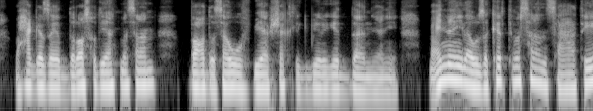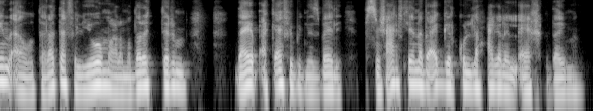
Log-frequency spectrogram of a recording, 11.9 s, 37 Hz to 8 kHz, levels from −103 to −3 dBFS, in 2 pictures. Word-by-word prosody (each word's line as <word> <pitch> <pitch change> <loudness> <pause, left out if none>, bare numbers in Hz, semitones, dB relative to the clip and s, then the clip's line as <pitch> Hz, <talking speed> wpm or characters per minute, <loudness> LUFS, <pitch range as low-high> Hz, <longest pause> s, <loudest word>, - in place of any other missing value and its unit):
وحاجة 120 +2 +2
زي 115 -1 +3
الدراسة 115 +3 +1
دِيّة 120 +1 +2
مثلًا 130 +1 0 0.3
باقعد 120 -1 +2
أسوِّف 115 -1 +2
بيها 115 0 +3
بشكل 115 +1 -3
كبير 105 +2 -1
جدًا 105 -1 -1
يعني 95 -1 -4 0.3
مع - - 0
إني 170 +1 +6
لو 125 -5 +5
ذاكرت 150 +8 0
مثلًا 155 -3 +1
ساعتين 125 +6 +1
أو 100 -2 -3
3 115 +8 -1
في 130 - -11
اليوم 120 +4 +3
على 100 -3 -2
مدار 100 +5 +1
الterm 125 -1 -1 0.5
ده 110 - +1
هيبقى 130 -2 +3
كافي 125 +1 0
بالنسبة 100 -1 -3
لي، 100 -2 -4 0.2
بس - - -1
مش 105 0 -2
عارف 135 +2 -1
ليه 135 - +3
أنا 130 - +2
بأجل 120 +1 -1
كُل 120 +1 -1
حاجة 115 0 0
للآخر 105 0 -3
دايمًا. 95 +1 -5
115 Hz, 200 wpm, -24 LUFS, 105-125 Hz, 0.5 s, إني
